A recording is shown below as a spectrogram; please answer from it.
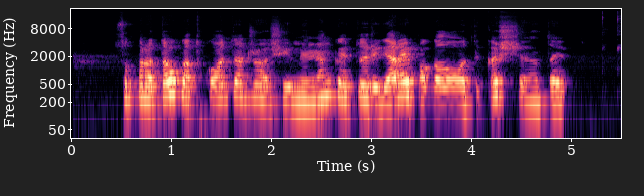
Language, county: Lithuanian, Tauragė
